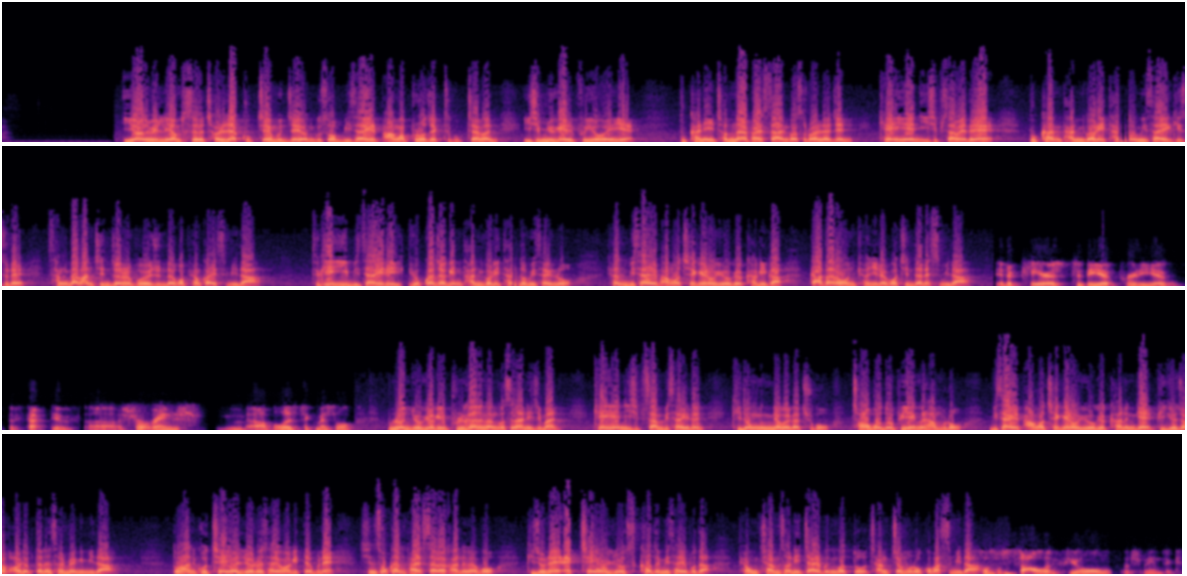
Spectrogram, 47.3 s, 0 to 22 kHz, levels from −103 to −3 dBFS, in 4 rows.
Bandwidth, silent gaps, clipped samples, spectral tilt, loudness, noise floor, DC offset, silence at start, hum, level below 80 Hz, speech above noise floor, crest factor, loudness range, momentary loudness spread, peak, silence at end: 13.5 kHz; 25.72-25.76 s; under 0.1%; -5.5 dB/octave; -25 LUFS; -67 dBFS; under 0.1%; 1.2 s; none; -64 dBFS; 42 dB; 16 dB; 2 LU; 9 LU; -10 dBFS; 0.1 s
